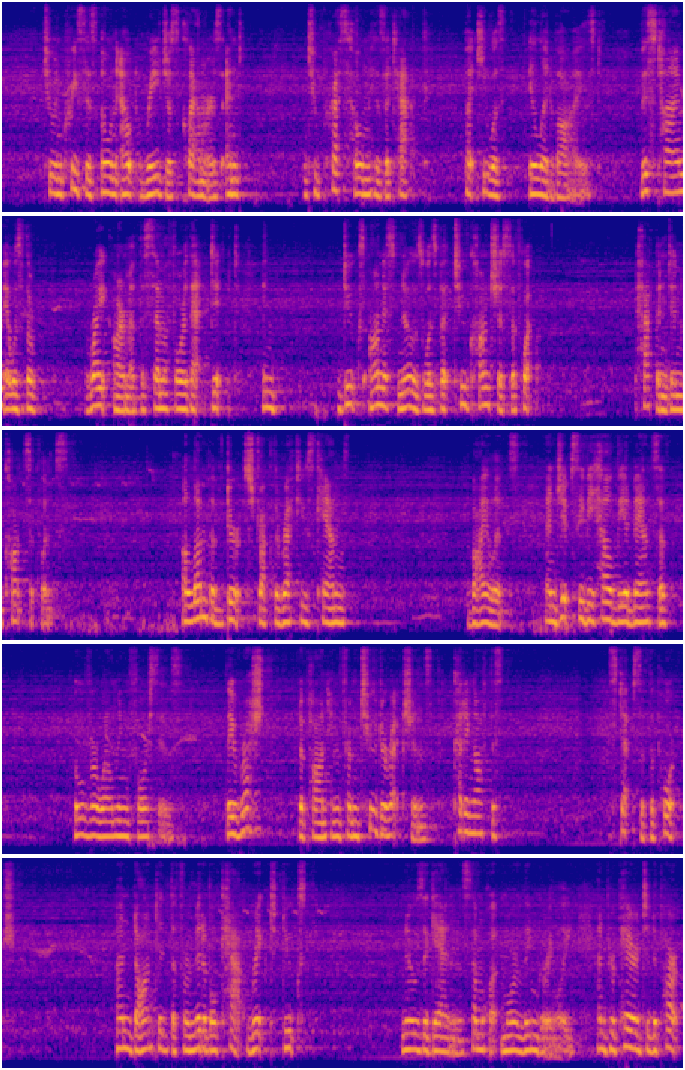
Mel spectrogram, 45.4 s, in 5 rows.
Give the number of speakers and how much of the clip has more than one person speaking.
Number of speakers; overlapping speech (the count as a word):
one, no overlap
